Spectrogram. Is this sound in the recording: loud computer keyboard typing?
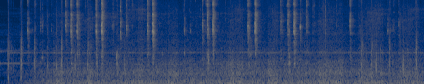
yes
